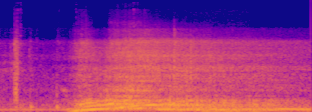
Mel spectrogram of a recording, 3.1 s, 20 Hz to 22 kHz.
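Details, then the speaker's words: V8 in a Crown Victoria, after new plugs and replacing the bad cylinder 2 fuel injector (P0302/P0202), blips up from idle and settles into an even, steady run with no misfire. "i am the master no more misfire"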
